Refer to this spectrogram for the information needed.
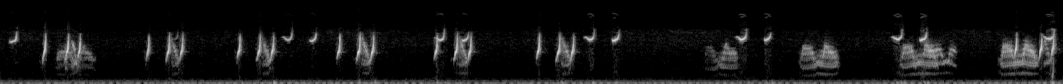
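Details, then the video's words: Black francolin uttering rapid, sharp chirping notes in twos and threes, then several grating, buzzy rasps near the end. Constant low humming in the background. "Big Quail Sound"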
